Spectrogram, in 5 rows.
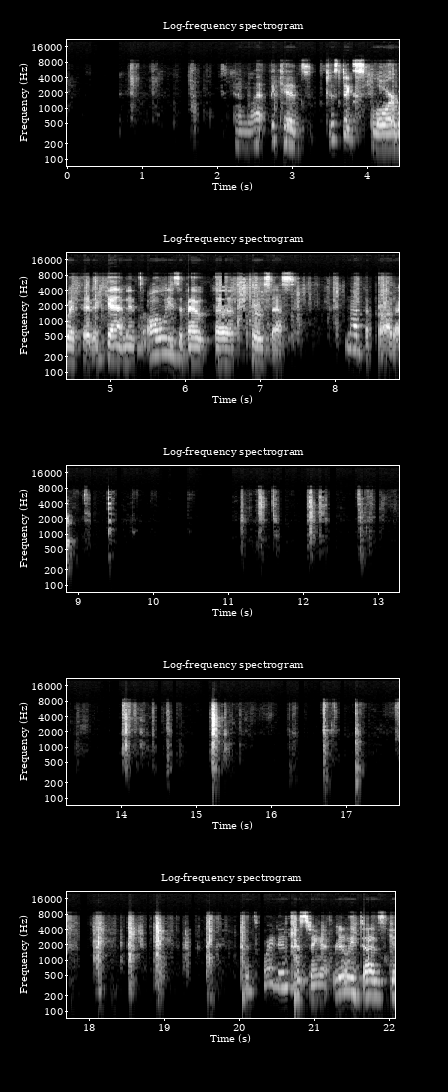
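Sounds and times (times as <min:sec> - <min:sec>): cardboard tube tapping paper: 0:11.1 - 0:21.8.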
